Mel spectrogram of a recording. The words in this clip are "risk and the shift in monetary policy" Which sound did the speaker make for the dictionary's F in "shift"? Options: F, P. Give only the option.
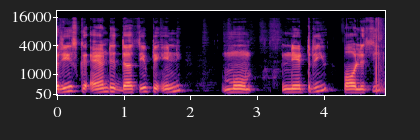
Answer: P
